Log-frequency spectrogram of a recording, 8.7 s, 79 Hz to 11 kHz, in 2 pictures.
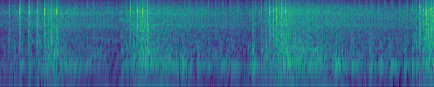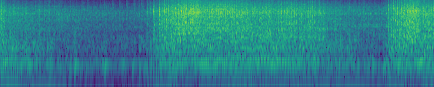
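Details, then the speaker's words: BSA A65 Hornet twin, engine rebuilt by someone else and thought to need bedding in, after carb, jet and plug work for uneven tickover: sharp throttle blips then a long held rev, climbing crisply with no misfire; sounds strong. "certainly sounds like it means business"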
